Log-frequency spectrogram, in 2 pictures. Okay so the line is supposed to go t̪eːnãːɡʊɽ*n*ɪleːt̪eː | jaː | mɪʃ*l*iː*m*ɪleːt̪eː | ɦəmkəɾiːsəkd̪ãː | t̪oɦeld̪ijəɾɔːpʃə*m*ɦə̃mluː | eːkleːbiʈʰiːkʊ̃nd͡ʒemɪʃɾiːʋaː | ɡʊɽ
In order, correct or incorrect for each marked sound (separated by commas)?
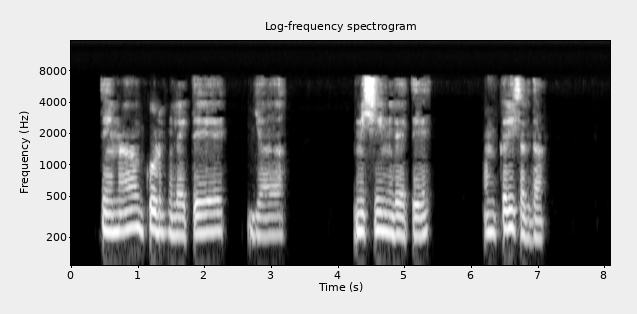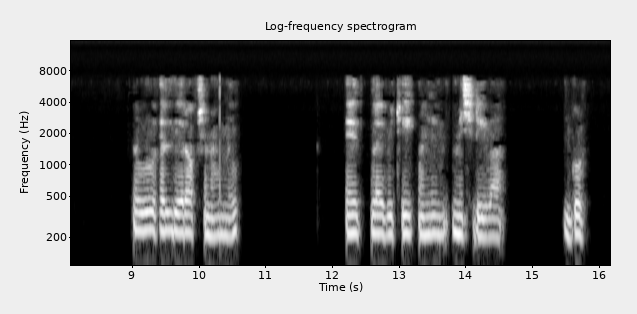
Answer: incorrect, incorrect, correct, incorrect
